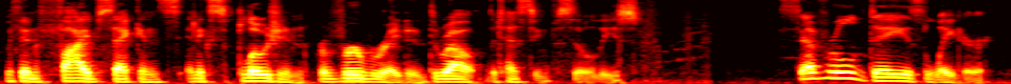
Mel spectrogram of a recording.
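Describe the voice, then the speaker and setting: A narrator reading a fan fiction story aloud in an expressive scripted style. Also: mid-range voice, normal speed, vocal fry, husky. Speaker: podfic narrator.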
